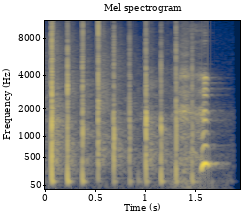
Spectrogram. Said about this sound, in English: Cue the applause.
